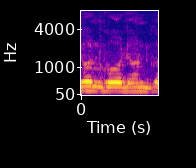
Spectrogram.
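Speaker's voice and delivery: normal talking voice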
